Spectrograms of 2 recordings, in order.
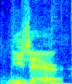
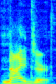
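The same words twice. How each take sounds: First: The name has the local pronunciation. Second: The name has the American English pronunciation. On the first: "apparently locals say Niger" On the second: "in American English, it's Niger"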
